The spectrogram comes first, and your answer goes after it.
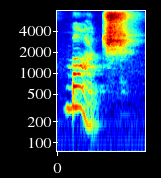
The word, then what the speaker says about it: March: March no it is March it is March the ER sound is silent R is silent it is March moving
